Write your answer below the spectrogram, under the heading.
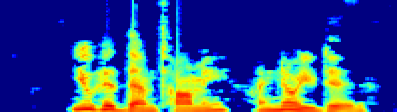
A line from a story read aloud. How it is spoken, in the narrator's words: cried the outraged hostess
